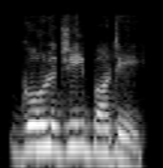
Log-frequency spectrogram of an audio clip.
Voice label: "Golgi body", Indian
